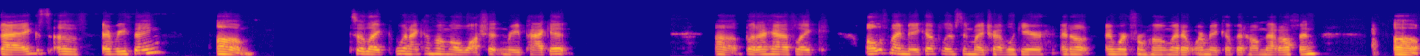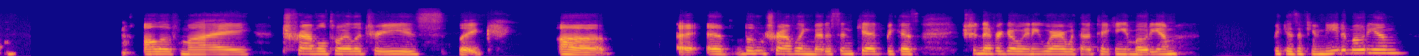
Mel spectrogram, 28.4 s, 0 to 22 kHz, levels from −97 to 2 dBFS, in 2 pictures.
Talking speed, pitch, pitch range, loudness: 150 wpm, 180 Hz, 165-190 Hz, -22 LUFS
